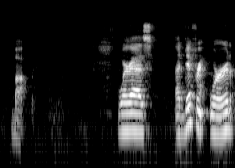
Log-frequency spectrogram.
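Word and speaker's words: 밥: is rice or food, which is bop in Korean, it's still just one consonant just bop. But you listen closely and you can hear three sounds. b a p bop So, in that case you look at what's the vowel in that sound. It's a. So, you go to your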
